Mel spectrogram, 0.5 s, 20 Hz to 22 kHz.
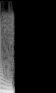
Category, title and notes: Instrument samples > Percussion
BrazilFunk Kick 32-Processed
Synthed with phaseplant only. Layered noise with 3xOSC. Well, it actually is a failed botanica bass I made with Vocodex FX. But I try to save it with different way, so I put it in to FL studio sampler to tweak pitch, pogo and boost randomly. Yup, a stupid sample.
BrazilFunk, Distorted, Kick, Sub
